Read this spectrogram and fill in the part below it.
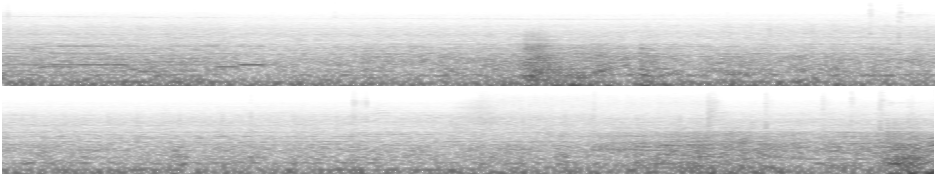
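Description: A low spaceship engine rumbles steadily.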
